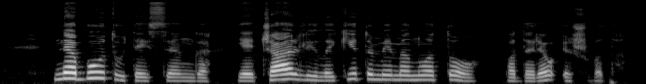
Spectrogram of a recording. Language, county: Lithuanian, Marijampolė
